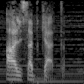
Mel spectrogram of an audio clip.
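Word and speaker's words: السابقات: Le mot en rouge se prononce alabcat.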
